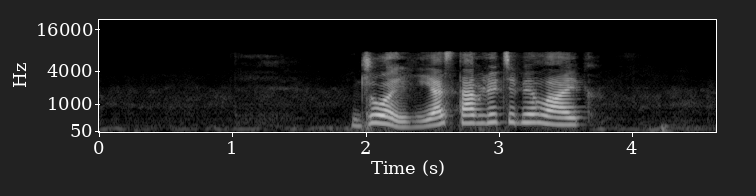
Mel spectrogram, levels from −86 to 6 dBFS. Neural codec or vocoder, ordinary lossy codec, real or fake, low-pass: codec, 16 kHz, 2 kbps, FreqCodec, larger model; none; fake; none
